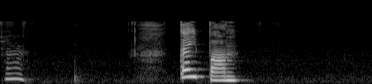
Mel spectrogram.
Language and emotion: Russian, neutral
